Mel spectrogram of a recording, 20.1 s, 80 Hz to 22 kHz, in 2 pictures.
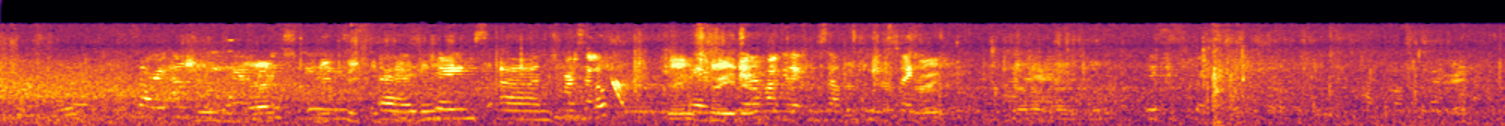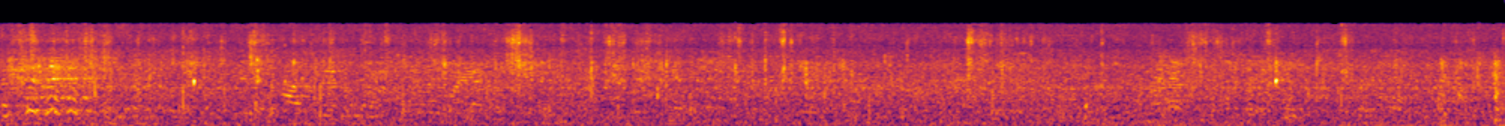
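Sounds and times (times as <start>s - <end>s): distant traffic: 0.0s - 20.0s
faint voices of passers-by: 0.0s - 20.0s
footsteps on pavement: 8.2s - 20.0s.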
